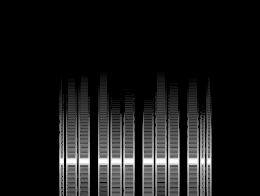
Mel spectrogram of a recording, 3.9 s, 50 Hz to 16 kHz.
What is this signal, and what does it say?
Morse code, heard as a keyed tone, about 25 wpm, 700 Hz. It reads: WOOD
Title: Top 300 Words 25wpm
